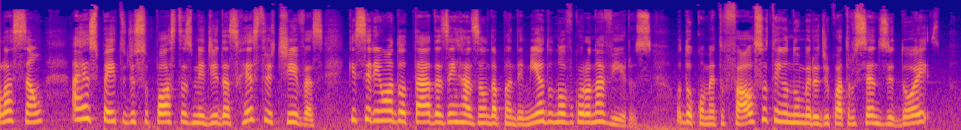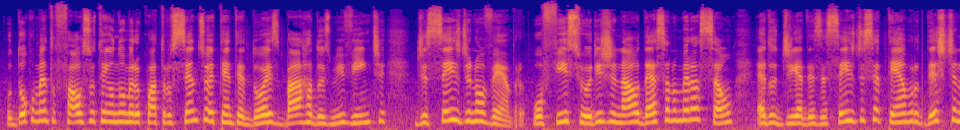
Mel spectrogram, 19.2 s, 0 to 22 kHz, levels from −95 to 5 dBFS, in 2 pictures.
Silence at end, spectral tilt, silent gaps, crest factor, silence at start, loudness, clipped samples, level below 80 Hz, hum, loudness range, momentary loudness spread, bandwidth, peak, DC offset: 0 s; -3.5 dB/octave; none; 14 dB; 0 s; -14 LUFS; under 0.1%; -44 dBFS; none; 2 LU; 7 LU; 19.5 kHz; 0 dBFS; under 0.1%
